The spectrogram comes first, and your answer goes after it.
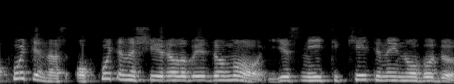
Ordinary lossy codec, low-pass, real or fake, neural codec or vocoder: MP3, 24 kbps; 7.2 kHz; real; none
